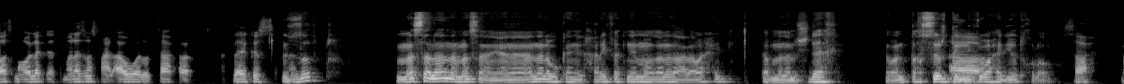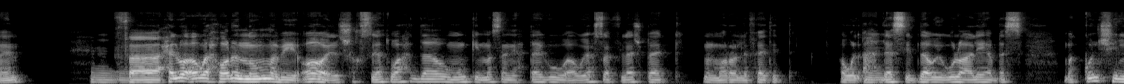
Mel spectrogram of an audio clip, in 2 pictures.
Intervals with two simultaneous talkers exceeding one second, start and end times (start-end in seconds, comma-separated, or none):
none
